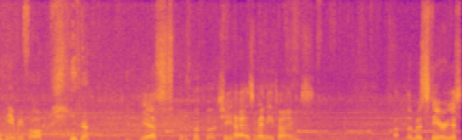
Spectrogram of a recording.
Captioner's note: chuckles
